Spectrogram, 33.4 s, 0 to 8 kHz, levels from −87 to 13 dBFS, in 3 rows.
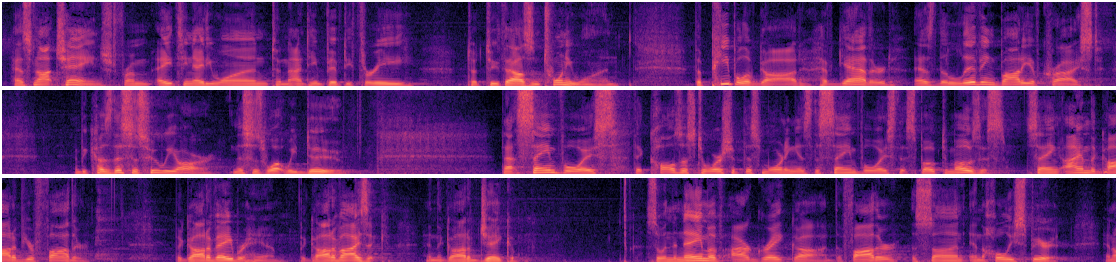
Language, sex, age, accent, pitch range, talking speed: English, male, 40-59, American, 130-170 Hz, 160 wpm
